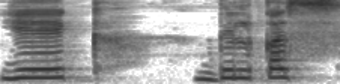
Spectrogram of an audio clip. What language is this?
Urdu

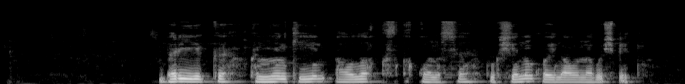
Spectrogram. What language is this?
Kazakh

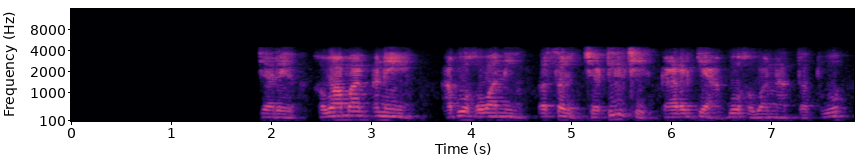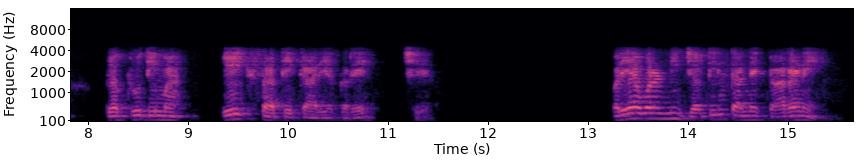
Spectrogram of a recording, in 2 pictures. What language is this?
Gujarati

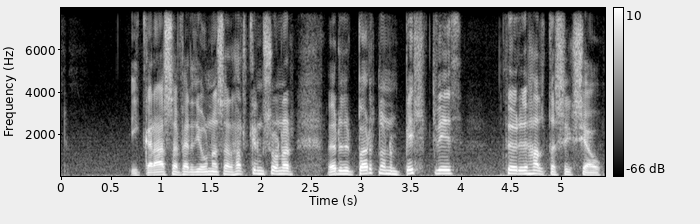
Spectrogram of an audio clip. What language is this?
Icelandic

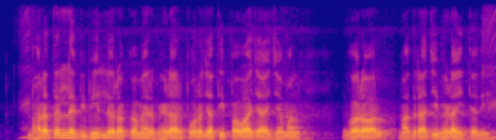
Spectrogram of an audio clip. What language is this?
Bangla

